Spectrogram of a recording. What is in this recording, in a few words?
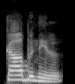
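"carbonyl", Indian English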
